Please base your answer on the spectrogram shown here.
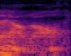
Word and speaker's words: Adolf: um adolf hitler and the pronunciation there is adolf not adolf he didn't like adolf at all matter of fact um the consequences could be severe if you called him adolf it's adolf uh he was born in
